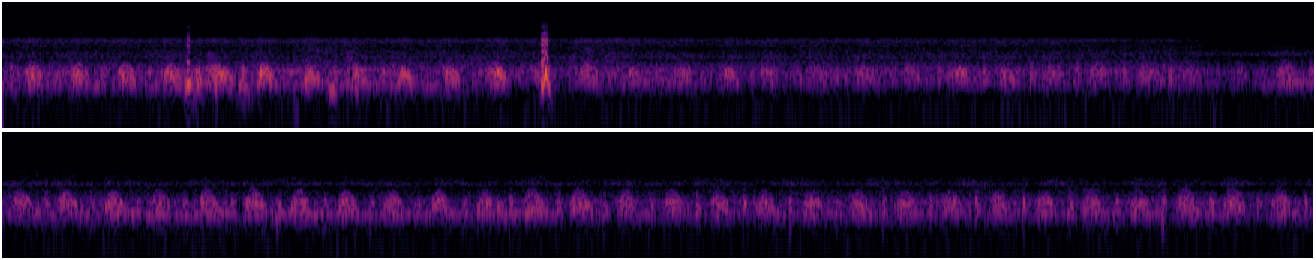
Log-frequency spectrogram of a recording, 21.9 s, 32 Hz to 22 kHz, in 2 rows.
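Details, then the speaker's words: Fetal heartbeat at 13 weeks of pregnancy on a Sonoline B home Doppler held still: rapid, even whooshing pulses about 150 a minute, with fetal movement sounds, then the heartbeat fades as the baby moves. "That's her heartbeat. That's her moving around. And she just moved, which is why the heartbeat went away."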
